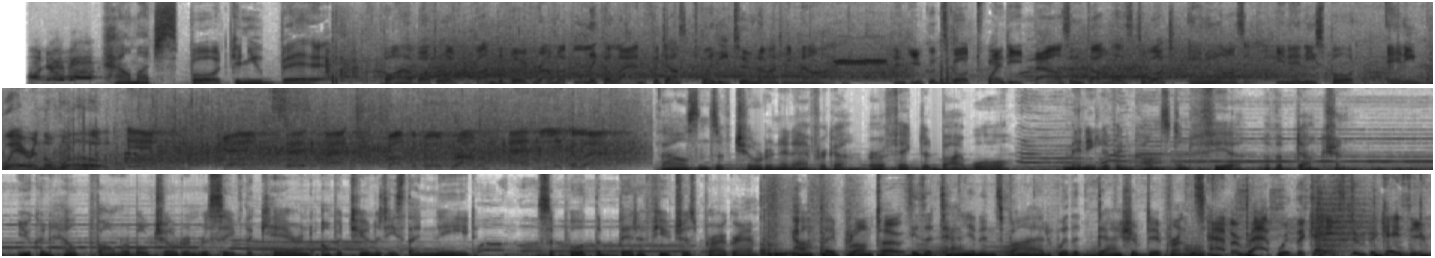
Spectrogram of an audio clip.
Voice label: Commercials Jingles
